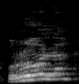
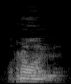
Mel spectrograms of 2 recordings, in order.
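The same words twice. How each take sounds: First: The o vowel is closed. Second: The o vowel is open. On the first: The speaker calls it right. "le O doit être un O fermé" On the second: The speaker calls it wrong. "et non rôle"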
